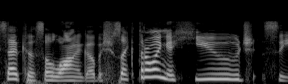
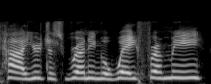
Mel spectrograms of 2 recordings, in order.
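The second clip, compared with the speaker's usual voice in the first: higher, louder scornful taunt; mock jeer; 5 semitones higher, 4 dB louder than usual. Retold customer mocking the retreating cashier, jeering. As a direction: laugh at her as she leaves.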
